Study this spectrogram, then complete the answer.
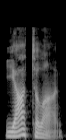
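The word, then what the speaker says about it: Götaland: Scandinavian Peninsula is called yalon and it's spelled g o t a l a n d which reflects an earlier pronunciation with an initial G sound so it would have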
